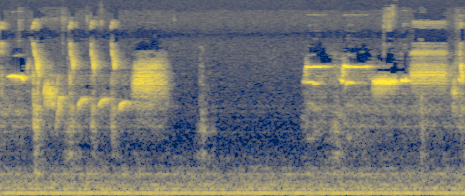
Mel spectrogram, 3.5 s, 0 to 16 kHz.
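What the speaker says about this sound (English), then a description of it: "That is a song sparrow singing a song at 8 a.m." A song sparrow sings in the morning, two bursts of bright trills and chirps separated by a short pause, fairly faint over a low steady background hum.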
